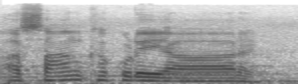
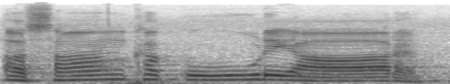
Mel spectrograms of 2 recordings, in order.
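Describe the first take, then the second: First: The first vowel of the second word is short. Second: The first vowel of the second word is long. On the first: The speaker calls it wrong. "ਕਾਲੀ ਕਾਲੀ ਵਿੱਚ ਆਪਾਂ ਕੁੜਿਆਰ ਬੋਲ ਜਾਂਦੇ ਹਾਂ" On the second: The speaker calls it right. "ਕੂੜਿਆਰ ਕੱਕੇ ਦੀ ਲੈਂਕੜ ਪੂਰੀ ਉਚਾਰਨ ਕਰਕੇ ਪਾਠ ਕਰਨਾ ਜੀ"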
